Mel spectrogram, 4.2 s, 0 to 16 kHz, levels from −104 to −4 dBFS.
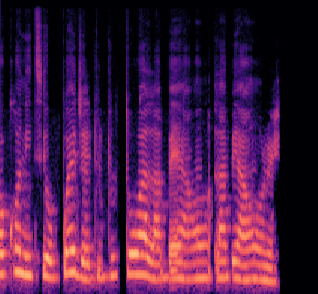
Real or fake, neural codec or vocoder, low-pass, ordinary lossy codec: real; none; 14.4 kHz; none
